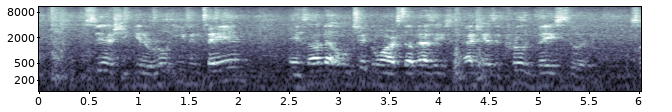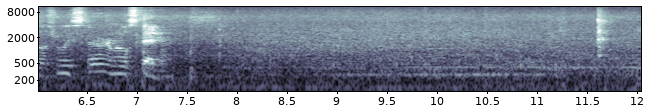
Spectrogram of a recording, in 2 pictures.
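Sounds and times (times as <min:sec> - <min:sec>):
fans humming: 0:00.0 - 0:12.0.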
